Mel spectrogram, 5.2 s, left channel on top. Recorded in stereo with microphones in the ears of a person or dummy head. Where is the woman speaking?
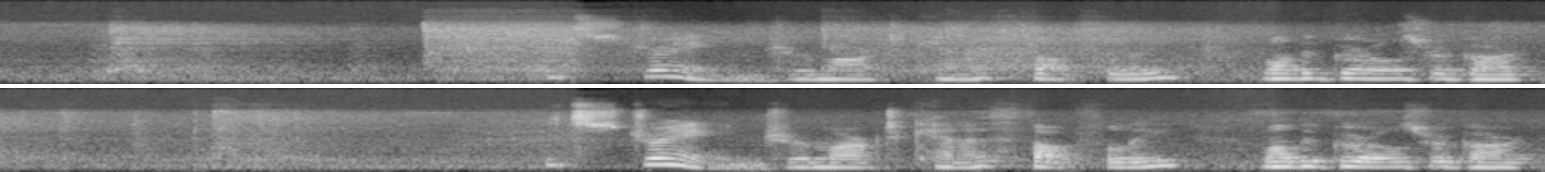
65° right (ahead or behind), 0.7 m; by 5.1 s 20° right (ahead or behind), 1.5 m.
